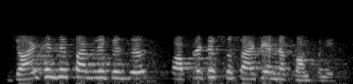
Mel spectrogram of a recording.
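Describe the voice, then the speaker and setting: A high-pitched woman talks at a very fast pace with ordinary pitch variation, over light background noise and audible room echo. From India. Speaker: school teacher. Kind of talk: lecture. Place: classroom. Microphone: camera far.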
